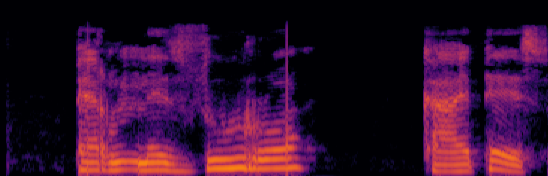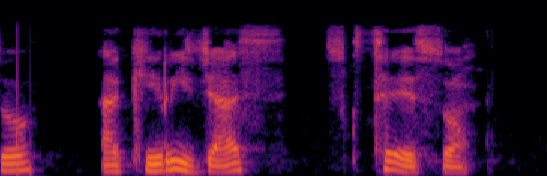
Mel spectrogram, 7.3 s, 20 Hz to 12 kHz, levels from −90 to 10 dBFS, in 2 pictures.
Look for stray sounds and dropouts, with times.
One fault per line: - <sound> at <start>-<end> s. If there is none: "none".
none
